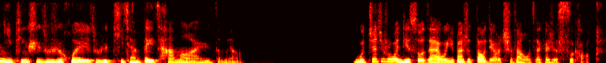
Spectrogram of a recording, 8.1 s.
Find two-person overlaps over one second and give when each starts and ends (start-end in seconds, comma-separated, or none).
none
